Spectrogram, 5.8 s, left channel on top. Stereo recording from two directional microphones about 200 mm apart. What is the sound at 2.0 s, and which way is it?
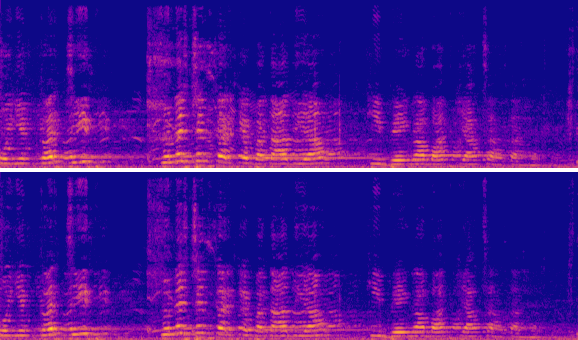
A woman's voice, 50° right (ahead or behind).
